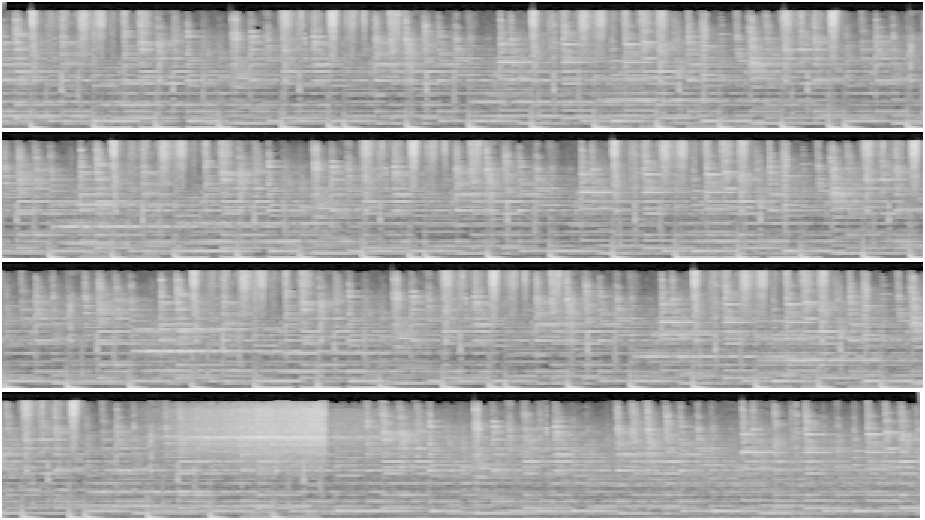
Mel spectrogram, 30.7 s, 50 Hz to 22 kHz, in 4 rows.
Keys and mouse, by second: 2.6 click, 6.8 click, 10.8 click, 11.9-13.0 drag, 13.5-14.5 drag, 15.4 click, 16.6 click, 17.7 click, 19.1 alt+click, 20.3 click, 21.8 click, 23.1 click, 23.4 shift+click, 24.2 click, 24.8 click, 27.5 click, 30.1 click.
